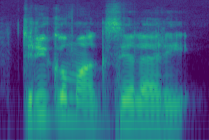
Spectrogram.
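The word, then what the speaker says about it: pterygomaxillary: it chilly go maxillary the P is silent trigger maxillary not or ham or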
